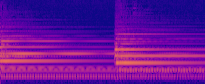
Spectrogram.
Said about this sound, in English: The ringing of bells is common enough. But not all bell sounds are made the same way.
